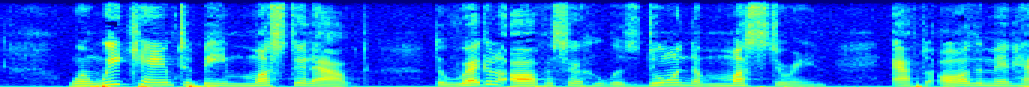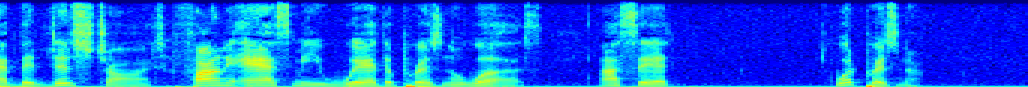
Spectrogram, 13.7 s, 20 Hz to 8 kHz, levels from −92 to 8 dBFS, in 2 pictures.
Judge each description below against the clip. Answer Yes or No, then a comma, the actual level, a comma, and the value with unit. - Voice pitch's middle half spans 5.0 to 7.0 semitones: No, average, 4.2 semitones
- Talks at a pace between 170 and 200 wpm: No, average, 145 wpm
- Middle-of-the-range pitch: Yes, medium, 165 Hz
